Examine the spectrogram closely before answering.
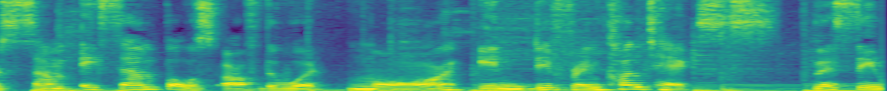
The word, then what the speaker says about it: หมอ: And there's also a Mor Shit BTS station. As I mentioned before, when you pronounce the word, you have to say it with a rising tone for more, not more, okay?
